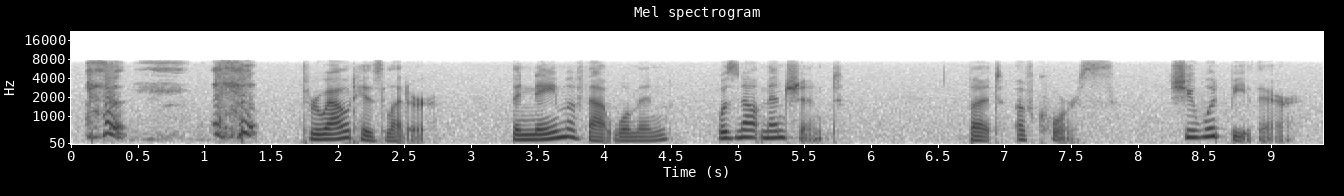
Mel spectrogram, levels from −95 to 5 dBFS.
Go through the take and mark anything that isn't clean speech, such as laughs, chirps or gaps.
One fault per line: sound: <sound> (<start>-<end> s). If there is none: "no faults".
sound: cough (0.1-1.4 s)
